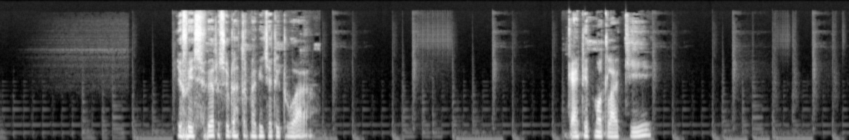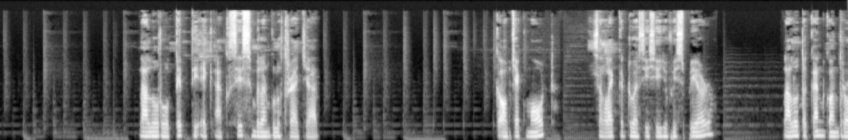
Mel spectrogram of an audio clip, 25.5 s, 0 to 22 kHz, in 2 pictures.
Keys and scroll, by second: 1.6 g, 6.1 ctrl+z, 7.8 Tab, 10.3 a, 14.3 r, 15.5 x, 16.8 0, 17.9 Return, 19.6 Tab, 23.9 ctrl+j.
